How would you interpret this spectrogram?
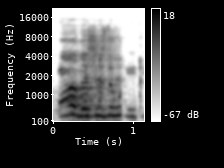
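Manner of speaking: high, put-on mimicked voice; Lauren. Boss answering a hopeless pitch, high mimicked voice. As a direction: lift the voice high for a mocking deadpan verdict. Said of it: "And then Lauren goes".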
